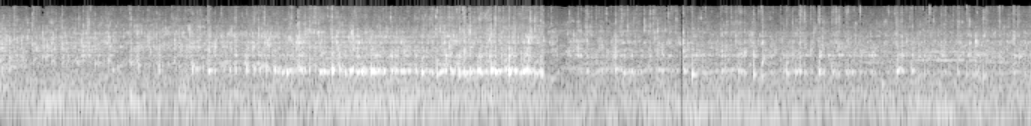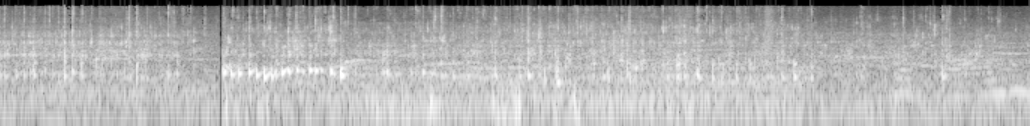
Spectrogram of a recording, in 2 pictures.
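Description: Milk poured in a steady stream from an aluminium mug through a metal tea strainer into a terracotta pot, splashing into the milk already in the pot. The pour eases about three and a half seconds in and grows louder again a little past eight seconds.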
